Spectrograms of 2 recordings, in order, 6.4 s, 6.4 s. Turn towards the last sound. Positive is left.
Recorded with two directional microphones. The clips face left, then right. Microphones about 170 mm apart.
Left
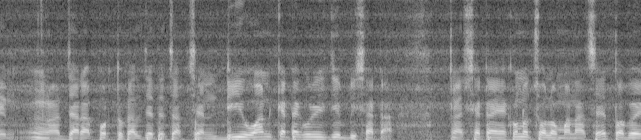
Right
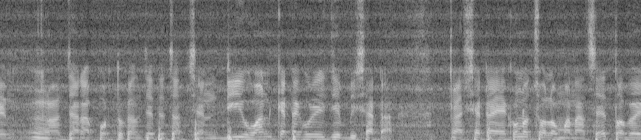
turn(degrees=40)  # may be behind; listen again after turning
